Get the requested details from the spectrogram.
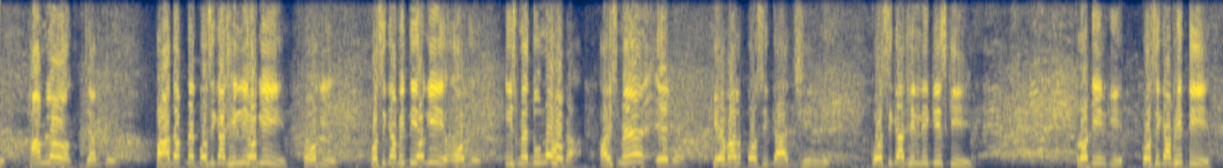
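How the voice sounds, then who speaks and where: Loud, fast, high-pitched male teacher. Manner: shouting questions and answering them himself. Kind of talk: rapid-fire classroom quizzing. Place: classroom with students. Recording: noisy crowded classroom.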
